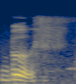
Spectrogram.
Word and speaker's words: booth: So your first step is to put your tongue between your teeth. Um, the next step is to blow air around the sides of your tongue and a little bit through your teeth. Okay. Um, so it'll sound like booth.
